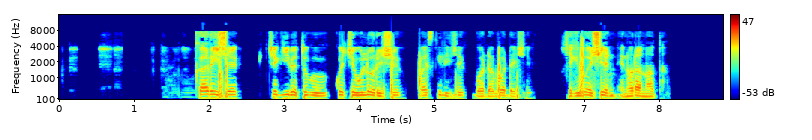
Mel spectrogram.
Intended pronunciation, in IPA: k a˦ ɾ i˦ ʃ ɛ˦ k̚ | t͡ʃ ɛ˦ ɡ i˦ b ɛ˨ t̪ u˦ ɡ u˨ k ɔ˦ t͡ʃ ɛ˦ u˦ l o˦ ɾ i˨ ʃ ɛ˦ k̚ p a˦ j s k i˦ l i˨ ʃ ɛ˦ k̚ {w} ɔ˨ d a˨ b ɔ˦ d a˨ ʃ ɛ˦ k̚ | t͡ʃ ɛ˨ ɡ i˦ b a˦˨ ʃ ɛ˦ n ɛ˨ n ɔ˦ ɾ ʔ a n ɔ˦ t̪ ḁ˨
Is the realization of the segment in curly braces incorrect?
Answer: yes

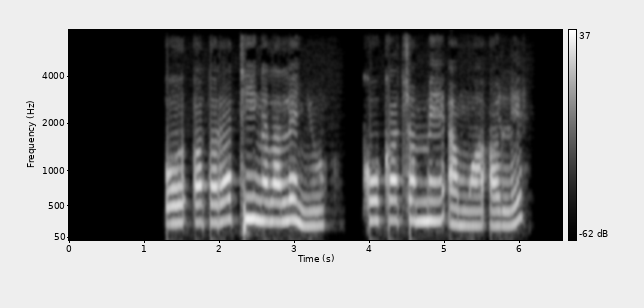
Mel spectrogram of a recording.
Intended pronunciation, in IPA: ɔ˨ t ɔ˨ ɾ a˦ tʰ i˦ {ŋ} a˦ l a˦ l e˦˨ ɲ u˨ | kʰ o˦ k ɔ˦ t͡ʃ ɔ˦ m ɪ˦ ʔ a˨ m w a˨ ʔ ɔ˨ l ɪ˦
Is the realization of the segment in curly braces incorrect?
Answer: no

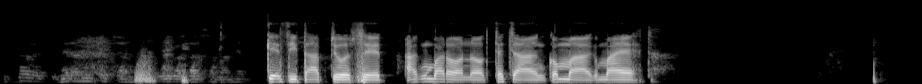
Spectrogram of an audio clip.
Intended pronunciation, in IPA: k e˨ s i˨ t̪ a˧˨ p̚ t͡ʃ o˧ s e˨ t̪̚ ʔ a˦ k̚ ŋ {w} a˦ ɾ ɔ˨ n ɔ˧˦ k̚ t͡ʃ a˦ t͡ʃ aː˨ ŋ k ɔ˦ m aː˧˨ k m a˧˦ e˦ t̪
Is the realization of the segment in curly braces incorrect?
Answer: yes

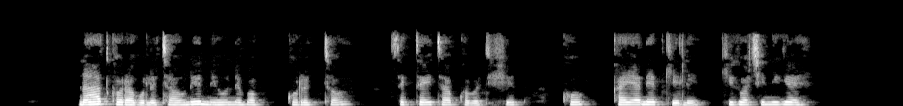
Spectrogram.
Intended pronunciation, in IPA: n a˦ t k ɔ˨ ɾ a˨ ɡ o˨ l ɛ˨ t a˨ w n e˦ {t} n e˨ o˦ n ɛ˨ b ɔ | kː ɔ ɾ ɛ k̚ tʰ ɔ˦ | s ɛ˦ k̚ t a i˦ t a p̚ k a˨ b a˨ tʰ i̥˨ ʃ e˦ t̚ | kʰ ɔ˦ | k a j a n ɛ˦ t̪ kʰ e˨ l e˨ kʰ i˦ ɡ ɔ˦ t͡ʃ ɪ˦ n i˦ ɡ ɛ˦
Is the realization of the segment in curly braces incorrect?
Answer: yes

